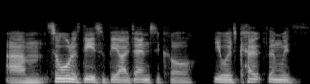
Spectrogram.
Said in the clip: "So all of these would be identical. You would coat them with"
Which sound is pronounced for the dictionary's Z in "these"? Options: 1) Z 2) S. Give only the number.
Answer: 1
